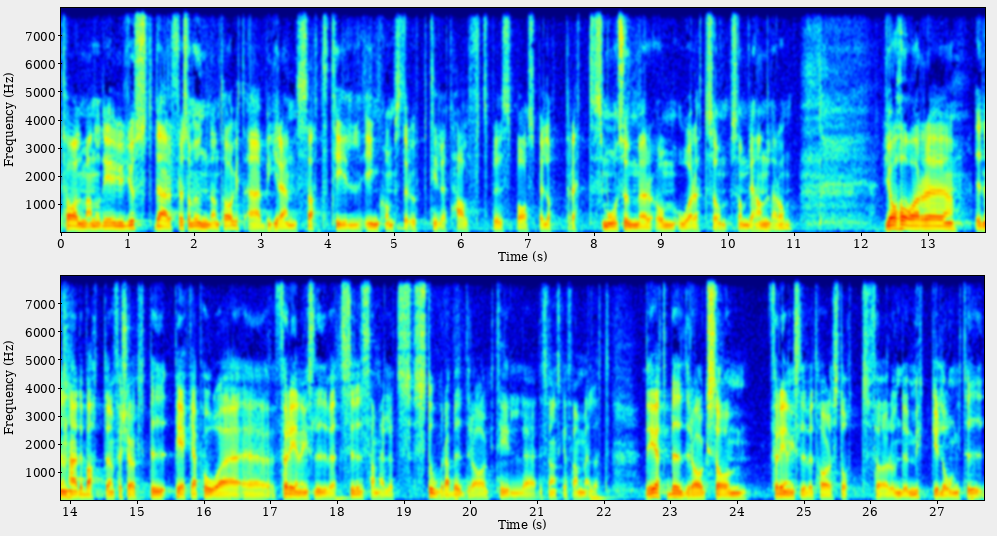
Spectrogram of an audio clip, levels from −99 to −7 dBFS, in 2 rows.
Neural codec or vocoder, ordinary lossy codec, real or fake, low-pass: none; none; real; none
